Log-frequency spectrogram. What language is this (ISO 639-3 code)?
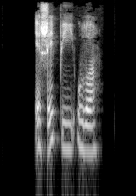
chm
